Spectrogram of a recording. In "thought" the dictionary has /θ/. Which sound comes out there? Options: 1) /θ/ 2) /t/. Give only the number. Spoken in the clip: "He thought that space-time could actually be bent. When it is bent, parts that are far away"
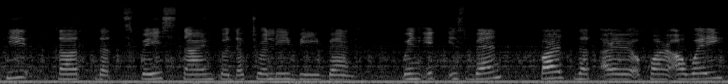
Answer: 2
